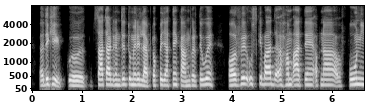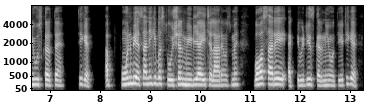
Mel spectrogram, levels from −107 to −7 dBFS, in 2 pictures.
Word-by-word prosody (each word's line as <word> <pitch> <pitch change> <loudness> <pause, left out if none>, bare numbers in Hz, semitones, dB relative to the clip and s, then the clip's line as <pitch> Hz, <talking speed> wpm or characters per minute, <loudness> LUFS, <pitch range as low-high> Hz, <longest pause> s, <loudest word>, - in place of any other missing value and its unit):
अ, 175 - 0
देखिए 205 +2 +3
अ, 165 -3 +1 0.3
7-8 195 0 +4
घंटे 185 +2 -1
तो 200 +1 -1
मेरे 195 0 +2
लैपटॉप 170 0 +1
पे 190 - +2
जाते 180 +2 0
हैं 200 - -2
काम 165 -2 0
करते 175 +1 -3
हुए 205 +1 +3 0.3
और 185 +1 +5
फिर 220 +2 +3
उसके 220 +3 -6
बाद 210 -2 +3
अ, - - +2
हम 195 0 0
आते 185 +1 +2
हैं 190 0 -1
अपना 190 0 -2 0.2
फ़ोन 195 +7 +1
यूज़ 200 -1 0
करते 185 0 0
हैं, 170 -1 -8 0.3
ठीक 215 -2 -4
है? 175 -1 -1 0.3
अब 180 - -1 0.2
फ़ोन 210 +3 +2
भी 240 - +5
ऐसा 220 0 +1
नहीं 230 +1 -1
कि 235 - -3
बस 225 -1 -1
सोशल 190 +3 +1
मीडिया 195 0 +3
ही 190 -1 +3
चला 180 -3 -1
रहे 180 - -5
हैं, 180 - -10
उसमें 195 +3 -6 0.3
बहुत 220 +3 +3
सारे 205 -1 +3 0.2
एक्टिविटीज़ 180 +5 -4
करनी 175 0 -3
होती 175 -1 -7
हैं, 180 - -4
ठीक 225 +1 -8
है? 200 - -1
190 Hz, 230 wpm, -21 LUFS, 180-205 Hz, 0.3 s, और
